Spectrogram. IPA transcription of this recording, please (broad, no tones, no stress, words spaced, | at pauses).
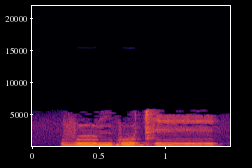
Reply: vɯːŋɡud͡ziː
